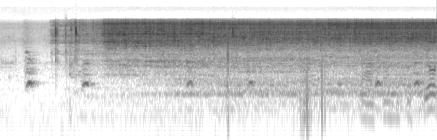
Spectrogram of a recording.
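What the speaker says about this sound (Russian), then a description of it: "Сейчас открою еще горячую воду и посмотрим старт его." Hot water gushes steadily from a running tap as a Ferroli wall-mounted gas boiler, just repaired, fires up, after a few soft knocks and clicks, with faint voices beneath.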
